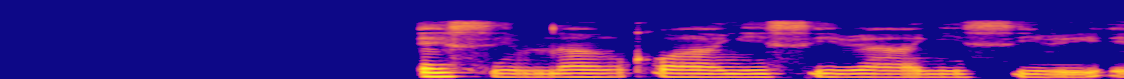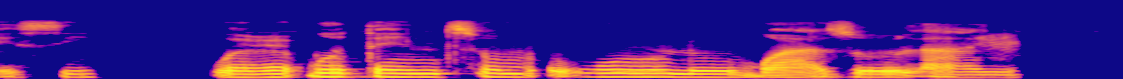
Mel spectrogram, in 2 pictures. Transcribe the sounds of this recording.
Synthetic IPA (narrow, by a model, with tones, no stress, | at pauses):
e˦si˨m̩˨na˨ŋ̩˦kʰɔ˦a˨ɲɪ˦si˦ɾi˦a˨ɲɪ˦si˦ɾḭ˨ḛ˨si˦ | we˨ɾe˨k͡po˦de˦n̩˦tʰʊ˦m̩˦ʊ˦kʷʊ˦ɾʊ˦nʊ˨˦ɡ͡ba̰˨a̰˨zʊ˦la̰˨˦ɲɪ˦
